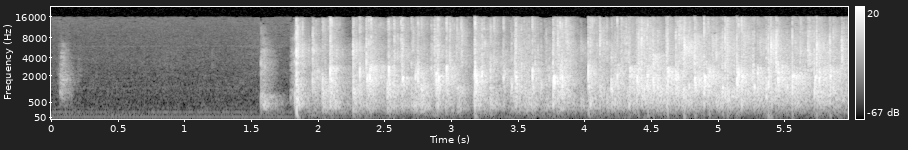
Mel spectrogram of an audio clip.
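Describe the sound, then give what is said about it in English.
An audience breaks into sustained applause at the end of a talk, many hands clapping in a dense, steady roar that starts abruptly after a brief quiet moment and holds loud to the end. “I should have pulled the Jeb Bush and said, please applaud.”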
